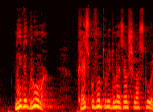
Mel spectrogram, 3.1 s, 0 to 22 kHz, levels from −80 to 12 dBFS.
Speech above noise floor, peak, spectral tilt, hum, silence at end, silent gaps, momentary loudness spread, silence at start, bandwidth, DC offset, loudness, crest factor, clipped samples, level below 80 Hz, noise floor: 29 dB; -10 dBFS; -6 dB/octave; none; 0 s; none; 7 LU; 0.2 s; 16.5 kHz; under 0.1%; -24 LUFS; 14 dB; under 0.1%; -56 dBFS; -52 dBFS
